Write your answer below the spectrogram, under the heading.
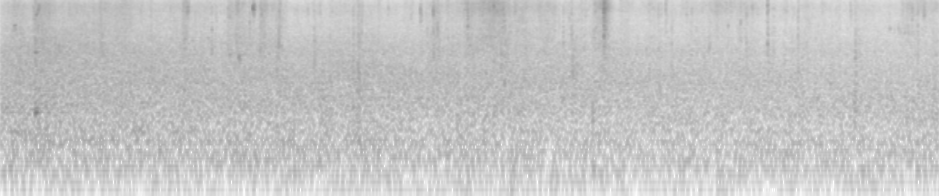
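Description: Steady rain falling, with scattered drops ticking sharply now and then, the loudest about seven and a half seconds in.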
